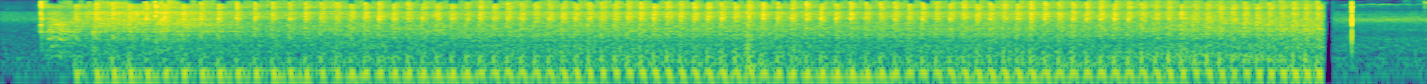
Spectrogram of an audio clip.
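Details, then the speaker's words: Red auction go-kart, bought non-running, with a vacuum-slide carb: idle screw turned up, steady low single-cylinder idle thump then abrupt cut-out; carb is sensitive to air pressure and runs without the airbox, which was found to hold a mouse nest. "Cutting out a little bit there because I don't have the airbox on, and these carbs, the way they work with the vacuum slide in there, they're pretty sensitive to air pressure, so they definitely need the correct resistance behind there."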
